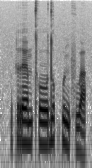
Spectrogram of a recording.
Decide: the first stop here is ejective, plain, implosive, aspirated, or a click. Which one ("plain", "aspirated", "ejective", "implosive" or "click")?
plain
